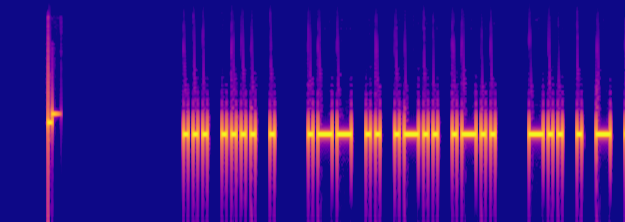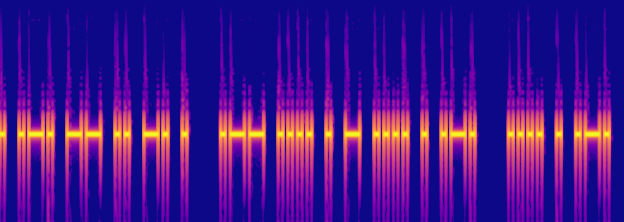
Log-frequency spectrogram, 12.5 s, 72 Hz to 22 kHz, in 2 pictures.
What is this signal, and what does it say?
Morse code, heard as a keyed tone, about 25 wpm, 700 Hz. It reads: SHE WILL DETERMINE WHETHER HER
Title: Sentences from Top 1000 Words - Review Part 4 - 25wpm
